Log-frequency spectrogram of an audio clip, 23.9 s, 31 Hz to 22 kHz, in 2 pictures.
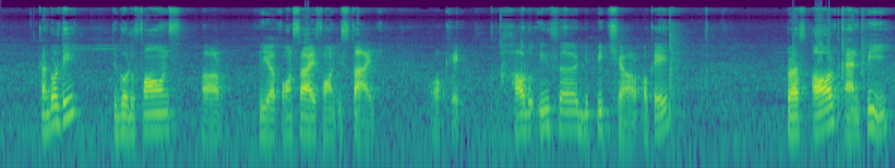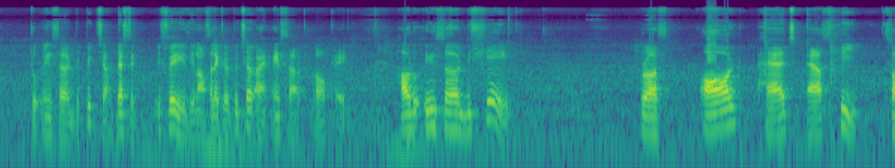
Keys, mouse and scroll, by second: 5.8 Escape, 8.5 click, 10.4 alt+n, 10.6 p, 17.9 Escape, 21.3 alt+h, 21.8 s, 22.2 alt+h, 22.2 s.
